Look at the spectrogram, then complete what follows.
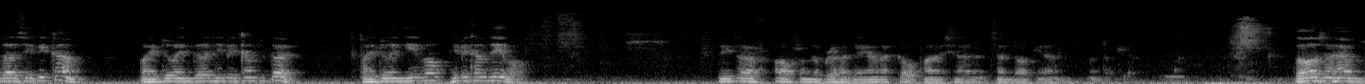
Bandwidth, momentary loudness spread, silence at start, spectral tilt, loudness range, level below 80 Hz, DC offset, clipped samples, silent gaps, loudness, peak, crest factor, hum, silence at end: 10.5 kHz; 20 LU; 0 s; -8 dB/octave; 7 LU; -36 dBFS; under 0.1%; under 0.1%; none; -26 LUFS; -8 dBFS; 18 dB; none; 0 s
